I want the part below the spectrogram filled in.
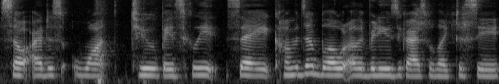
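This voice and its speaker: The recording is very clean with a silent background. A woman at medium pitch speaks at a fairly quick pace with monotone, flat intonation. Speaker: beauty haul vlogger. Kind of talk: casual haul video chat. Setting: home, sit-down filming to camera.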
